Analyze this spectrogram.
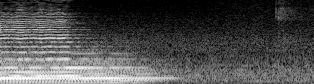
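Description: A violin plays a sustained final note that fades away.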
